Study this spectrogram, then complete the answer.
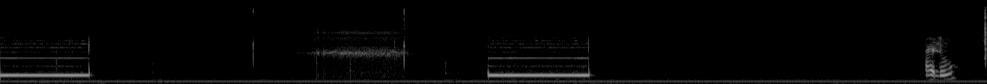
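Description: Phone ringback tones pulse twice with a long gap, loud and steady, while calling a viewer's girlfriend during a live Rainbow Six Siege stream, with a faint hiss and brief rustle between.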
